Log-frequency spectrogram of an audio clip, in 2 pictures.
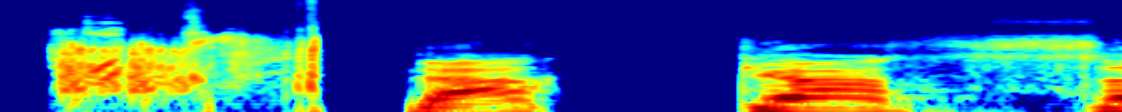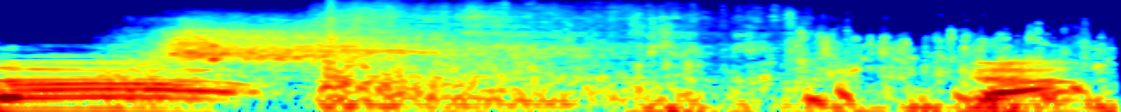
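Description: A cartoon creature babbles and exclaims in a squeaky, comic voice, close up.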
